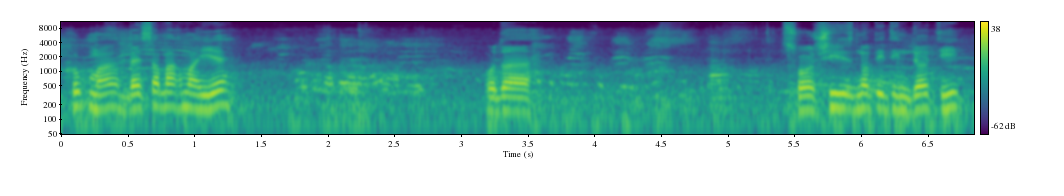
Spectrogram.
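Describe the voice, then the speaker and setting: A man vlogging on a city street, chatting casually and coaxing stray cats with soft hissing calls, mixing in English and Turkish words. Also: on the high side, fairly even intonation, slow, a crowd in the background. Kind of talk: casual vlog chat. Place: outdoors on a city street by the bay. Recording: noisy outdoor street audio.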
